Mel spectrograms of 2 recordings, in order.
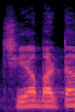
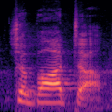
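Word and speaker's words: ciabatta: देखो अगर आप चिया भट्टा करके बुलाओगे तो पता नहीं वो देंगे भी नहीं आपको। तो कैसे प्रोनाउंस करते हैं इसको? चबाटा।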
